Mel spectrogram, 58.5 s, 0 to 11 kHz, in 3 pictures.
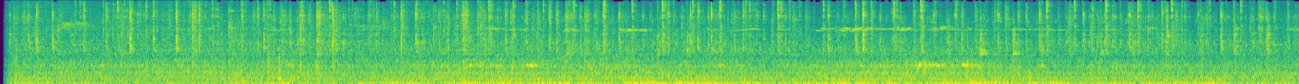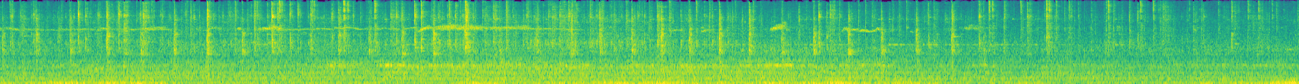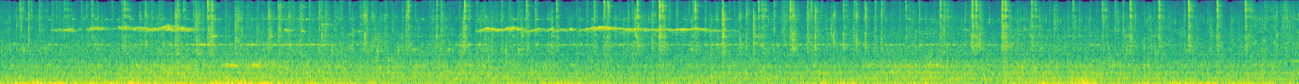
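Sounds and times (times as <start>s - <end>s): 
rain: 0.1s - 58.4s.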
